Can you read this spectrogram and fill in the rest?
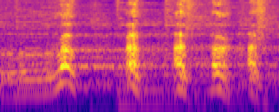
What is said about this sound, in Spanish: Pero a diferencia del primero, entró con miedo y les ladró con furia.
